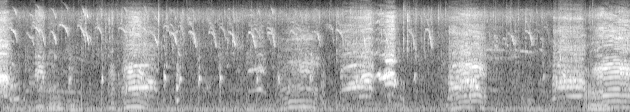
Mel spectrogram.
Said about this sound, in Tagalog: So ito yung mga alaga kong gansa.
